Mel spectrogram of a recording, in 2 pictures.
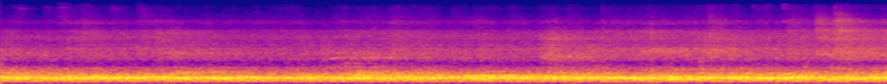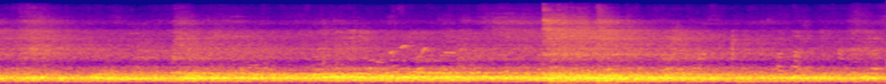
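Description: Ice hockey rink ambience: a steady low hum with indistinct voices, broken by a few hissing scrapes of skate blades on the ice around the middle and near the end.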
